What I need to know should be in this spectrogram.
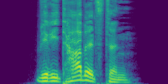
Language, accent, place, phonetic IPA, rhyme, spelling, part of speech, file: German, Germany, Berlin, [veʁiˈtaːbəlstn̩], -aːbəlstn̩, veritabelsten, adjective, De-veritabelsten.ogg
- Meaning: 1. superlative degree of veritabel 2. inflection of veritabel: strong genitive masculine/neuter singular superlative degree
